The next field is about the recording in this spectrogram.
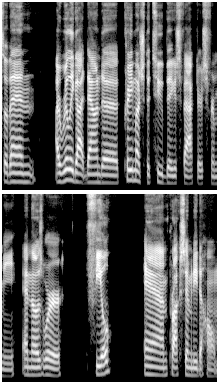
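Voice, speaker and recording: With a General American accent, a man has an ordinary speaking voice, fairly high in pitch, with fairly even intonation at a fairly slow pace, in a very clean recording with a silent background that sounds dry and close with no echo. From Nevada, Las Vegas area. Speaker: podcast host, college baseball player. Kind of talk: personal monologue. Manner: casual, repetitive fillers.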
